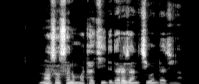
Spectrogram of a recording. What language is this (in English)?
Hausa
